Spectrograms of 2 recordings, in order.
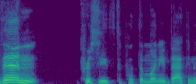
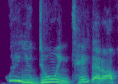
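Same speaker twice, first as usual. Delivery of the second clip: raised, higher mock-scolding voice; imitated scolding; 8 semitones higher, 4 dB louder than usual. Mom orders dad to remove ski mask, mock scolding. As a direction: act out an exasperated telling-off.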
